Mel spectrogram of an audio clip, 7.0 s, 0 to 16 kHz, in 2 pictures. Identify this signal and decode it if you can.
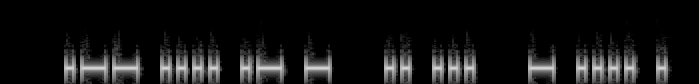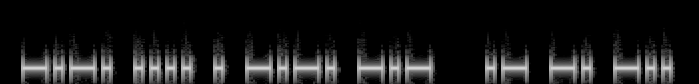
Morse code, heard as a keyed tone, about 30 wpm, 700 Hz. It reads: WHAT IS THE CHECK AND
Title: Sentences from Top 1000 Words - Review Part 6 - 30wpm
